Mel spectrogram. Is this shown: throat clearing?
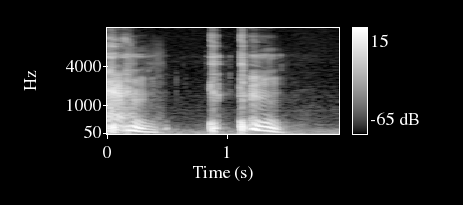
yes

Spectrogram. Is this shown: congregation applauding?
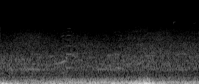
no

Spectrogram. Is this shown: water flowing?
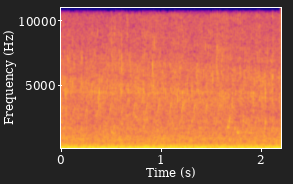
yes

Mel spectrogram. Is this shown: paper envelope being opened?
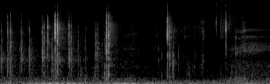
yes

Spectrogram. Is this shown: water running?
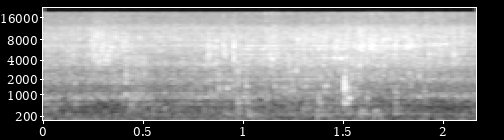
yes

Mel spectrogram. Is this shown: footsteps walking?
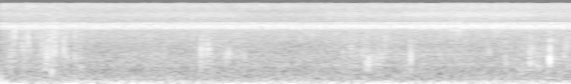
yes

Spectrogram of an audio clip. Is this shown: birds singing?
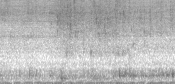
no

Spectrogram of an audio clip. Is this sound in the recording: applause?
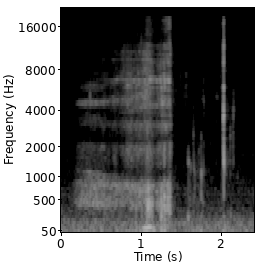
no

